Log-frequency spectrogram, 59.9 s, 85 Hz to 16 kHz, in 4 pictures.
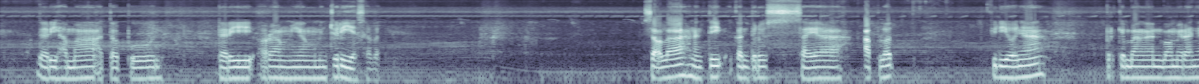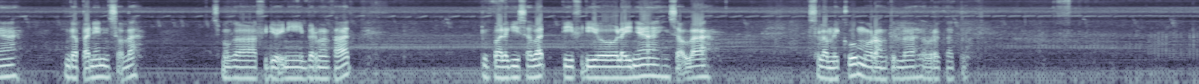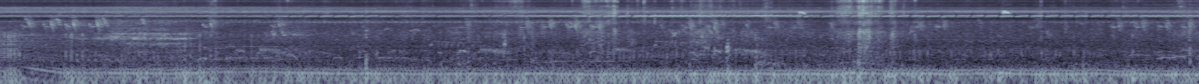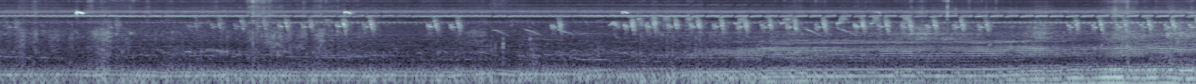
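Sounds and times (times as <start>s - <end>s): bird chirps: 0.0s - 59.9s
high insect drone: 0.0s - 59.9s
low steady rumble: 0.0s - 59.9s.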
